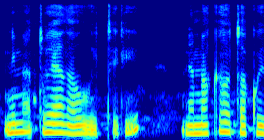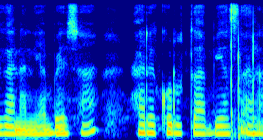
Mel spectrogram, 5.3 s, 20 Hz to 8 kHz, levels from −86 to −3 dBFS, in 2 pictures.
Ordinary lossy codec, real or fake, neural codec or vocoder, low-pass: none; fake; codec, 16 kHz, 4 kbps, X-Codec, HuBERT features, trained on balanced general audio; 7.2 kHz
